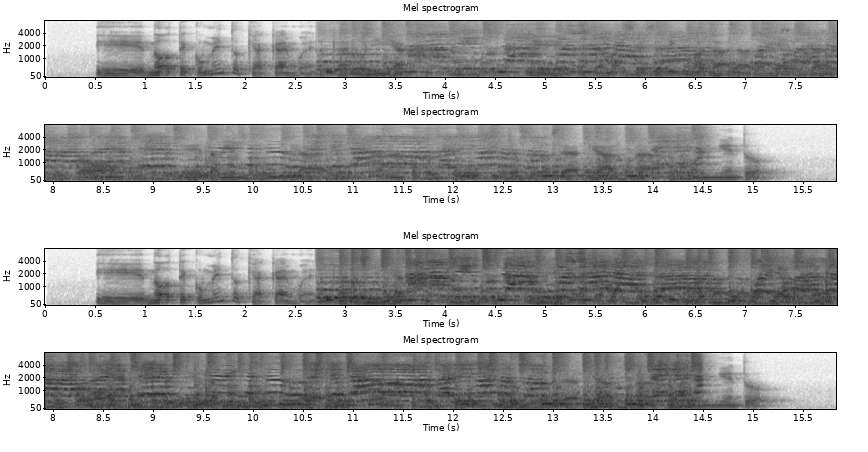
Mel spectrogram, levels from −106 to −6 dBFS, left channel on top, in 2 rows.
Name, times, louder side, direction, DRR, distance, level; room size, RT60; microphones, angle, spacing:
voice 1, 0.5-3.7 4.8-8.7 9.2-15.1, equal, 5° right, 7 dB, 0.3 m, -35 dB
sound 1, 2.7-14.5, right 9 dB, 90° right, 0.3 m, -26 dB
sound 2, 4.7-10.7, right 1 dB, 40° right, 0.9 m, -51 dB
6.6 x 3.3 x 5.2 m, 0.67 s
head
